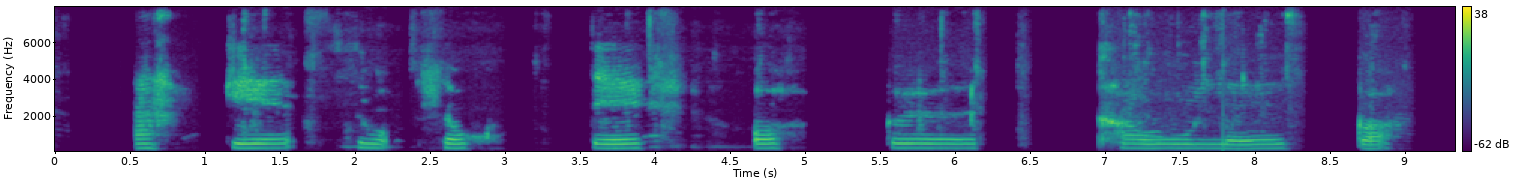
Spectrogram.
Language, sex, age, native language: Icelandic, other, 6, Icelandic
